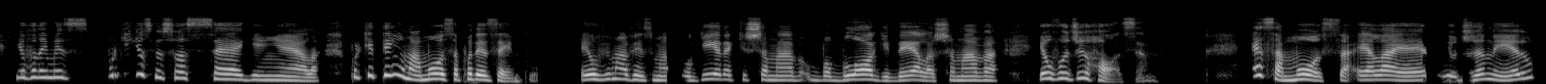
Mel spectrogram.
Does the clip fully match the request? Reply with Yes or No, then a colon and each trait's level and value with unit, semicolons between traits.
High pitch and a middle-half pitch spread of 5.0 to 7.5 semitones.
Yes: high, 220 Hz; wide, 5.4 semitones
